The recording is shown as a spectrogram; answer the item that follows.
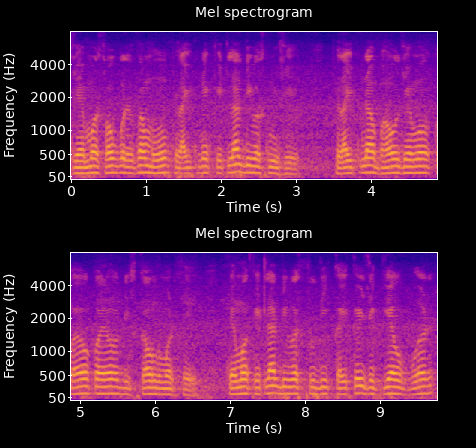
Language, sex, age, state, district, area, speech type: Gujarati, male, 60+, Gujarat, Kheda, rural, spontaneous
